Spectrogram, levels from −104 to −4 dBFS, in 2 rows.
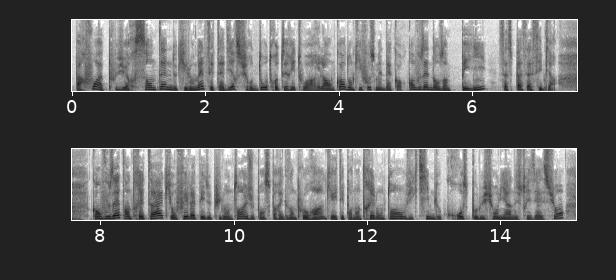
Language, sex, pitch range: French, female, 165-200 Hz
